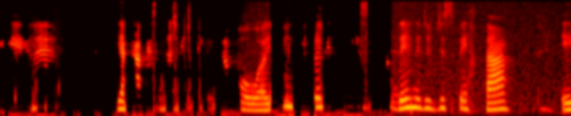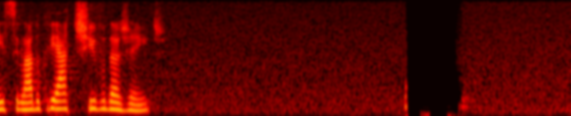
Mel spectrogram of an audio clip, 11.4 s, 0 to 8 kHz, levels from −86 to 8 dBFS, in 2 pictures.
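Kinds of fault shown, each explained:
Speech suppressed in double talk: with both sides talking, the echo canceller likely ducked the microphone, cutting speech by about 40 dB up to 3.92 s.
Other side's voice leaking through: loudspeaker echo the canceller likely missed comes through faintly, about 20 to 30 dB down, at 1.61–2.17 s and in brief scraps later.
Background gated by the echo canceller: the canceller clamped the microphone while the loudspeaker played, so room sound drops by about 40 dB from 9.81 to 10.31 s.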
